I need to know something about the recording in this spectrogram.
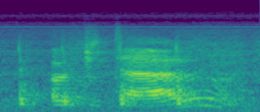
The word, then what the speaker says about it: hôpital: Ici, je vais utiliser hôpital. Parce que le H, c'est comme une voyelle. Hein, c'est une lettre qu'on ne prononce pas.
